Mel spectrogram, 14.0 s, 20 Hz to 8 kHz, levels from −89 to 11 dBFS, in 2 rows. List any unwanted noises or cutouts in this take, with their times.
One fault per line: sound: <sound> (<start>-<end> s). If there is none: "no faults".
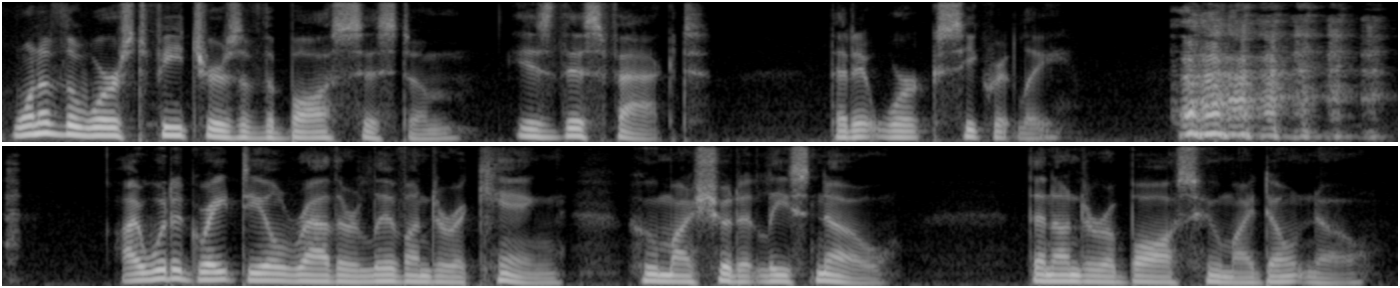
sound: laugh (5.8-7.1 s)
